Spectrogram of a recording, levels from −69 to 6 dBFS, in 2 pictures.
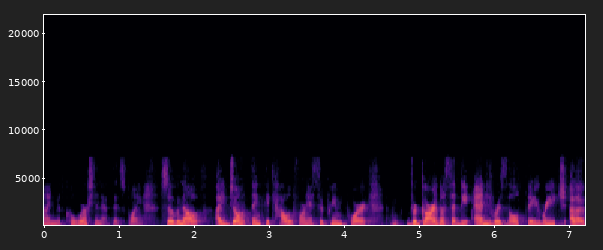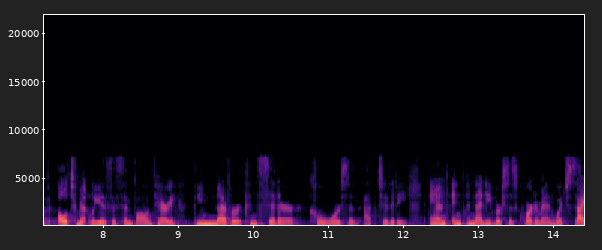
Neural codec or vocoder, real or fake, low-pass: codec, 16 kHz in and 24 kHz out, 0.6 kbps, FocalCodec, streaming, 2048 codes; fake; 7.2 kHz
